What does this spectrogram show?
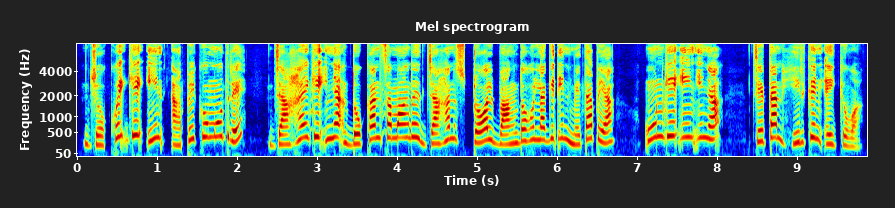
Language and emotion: Santali, disgusted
